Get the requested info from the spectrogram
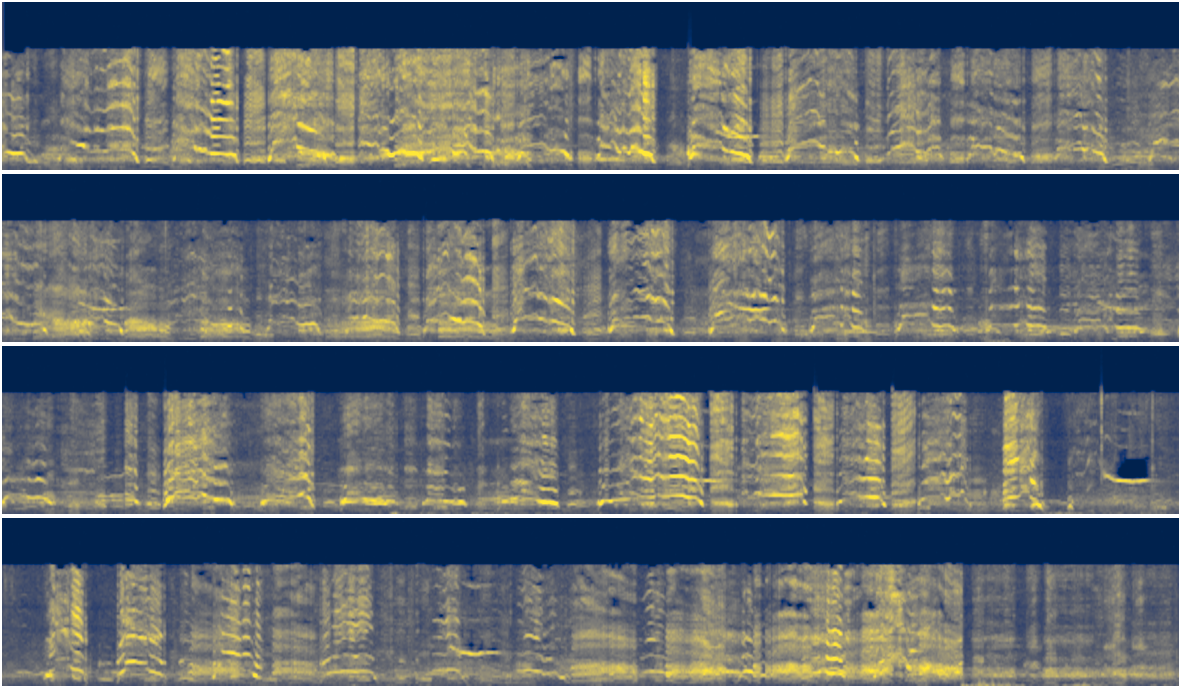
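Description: Din of a pelican and cormorant breeding colony: many birds calling at once, short overlapping calls running on without a break.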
